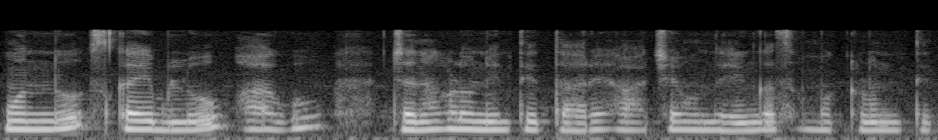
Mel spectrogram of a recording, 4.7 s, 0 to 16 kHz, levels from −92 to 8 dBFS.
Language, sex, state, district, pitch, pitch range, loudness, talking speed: Kannada, female, Karnataka, Raichur, 185 Hz, 180-195 Hz, -18 LUFS, 155 wpm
